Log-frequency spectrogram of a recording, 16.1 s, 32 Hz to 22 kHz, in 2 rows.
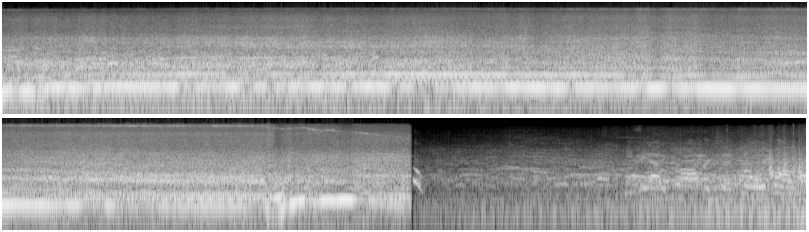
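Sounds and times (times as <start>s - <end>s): diesel engine at high revs: 0.0s - 12.2s.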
